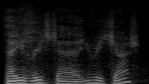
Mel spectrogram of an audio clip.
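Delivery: low, soft phone-line worker; hushed, low mock seduction, hesitant; Josh. New operator greeting the caller, low and soft. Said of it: "Josh, be the chick".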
